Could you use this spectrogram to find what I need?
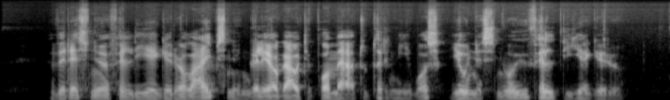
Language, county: Lithuanian, Vilnius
